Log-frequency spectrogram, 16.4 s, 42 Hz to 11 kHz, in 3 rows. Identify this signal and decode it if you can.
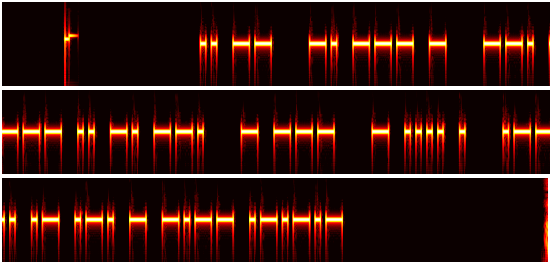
Morse code, heard as a keyed tone, about 22 wpm, 700 Hz. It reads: IM NOT GOING TO THE PARTY.
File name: practice / 22wpm / Sentences with 3-Word Phrases - 22wpm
